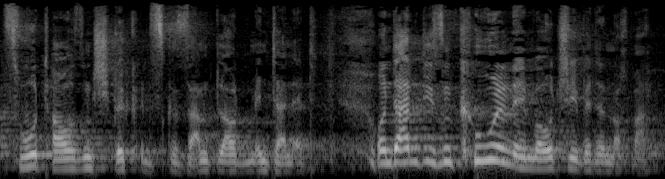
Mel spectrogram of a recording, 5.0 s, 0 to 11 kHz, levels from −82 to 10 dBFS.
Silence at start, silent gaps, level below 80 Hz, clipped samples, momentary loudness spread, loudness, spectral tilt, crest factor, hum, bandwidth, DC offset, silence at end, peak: 0 s; none; -78 dBFS; under 0.1%; 12 LU; -28 LUFS; -3 dB/octave; 20 dB; none; 11 kHz; under 0.1%; 0 s; -8 dBFS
